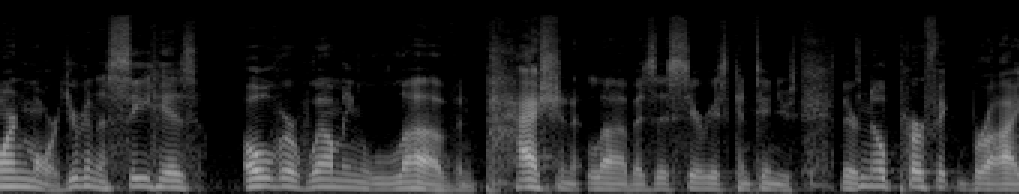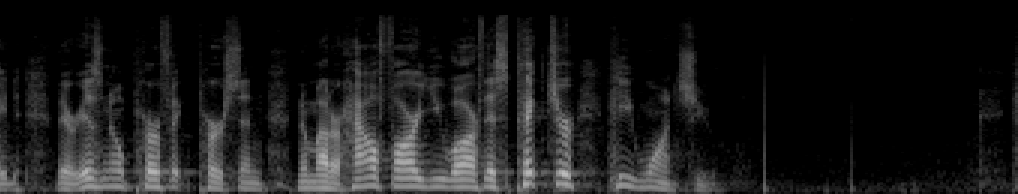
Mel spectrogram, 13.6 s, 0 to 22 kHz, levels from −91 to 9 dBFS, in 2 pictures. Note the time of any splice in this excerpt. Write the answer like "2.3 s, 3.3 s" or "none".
5.7 s, 10.0 s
